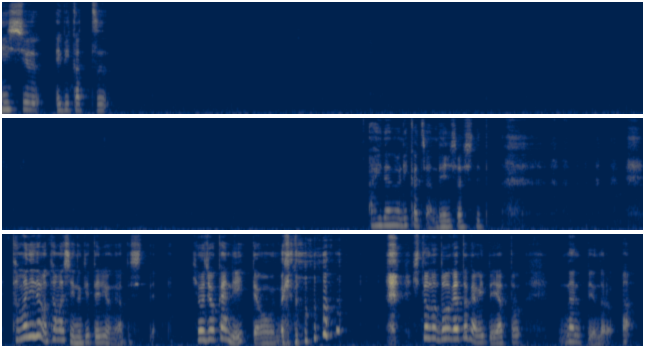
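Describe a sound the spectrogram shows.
A young woman talks brightly into a close microphone, with long pauses.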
